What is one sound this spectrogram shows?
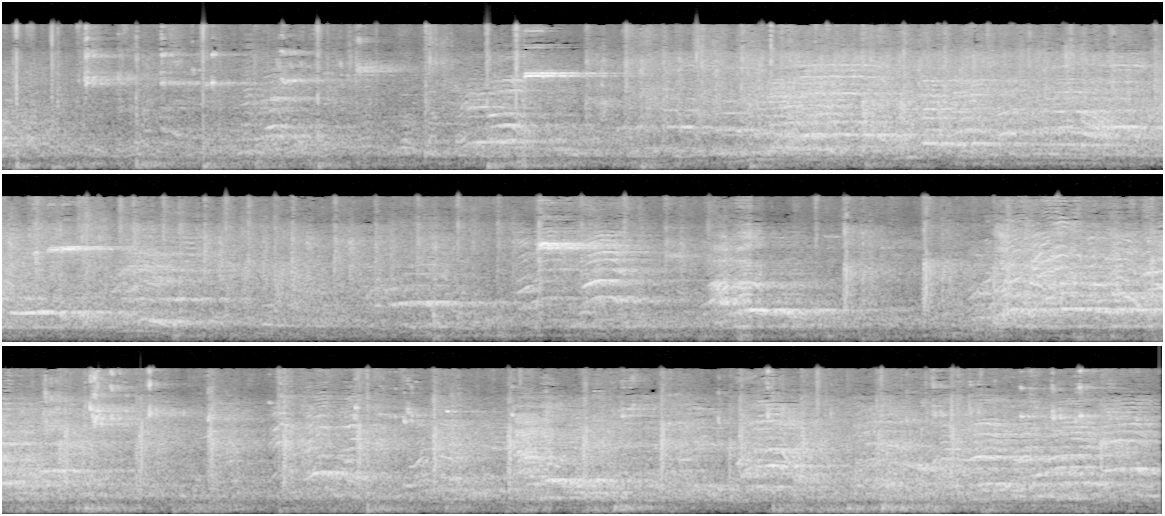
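Young girls shout and call out across a large echoing hall.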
